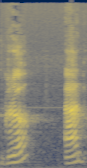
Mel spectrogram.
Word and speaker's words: grand: GR is gr and AN is on. So it is grand. D is not pronounced.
